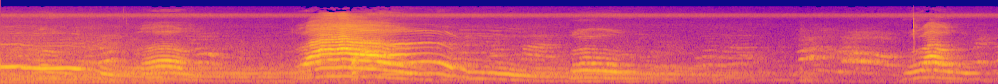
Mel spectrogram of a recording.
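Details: Orange cat in a compilation of timid cats giving a series of plaintive meows, one loud and sharply arched in the middle, with other overlapping voice-like sounds and a steady high whine.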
